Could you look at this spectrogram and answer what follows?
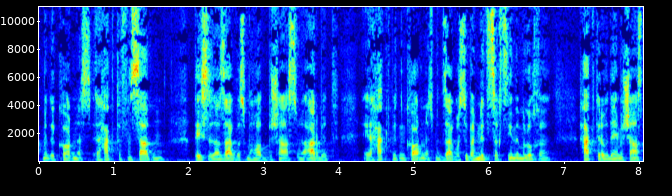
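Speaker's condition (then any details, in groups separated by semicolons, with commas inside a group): No condition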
